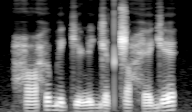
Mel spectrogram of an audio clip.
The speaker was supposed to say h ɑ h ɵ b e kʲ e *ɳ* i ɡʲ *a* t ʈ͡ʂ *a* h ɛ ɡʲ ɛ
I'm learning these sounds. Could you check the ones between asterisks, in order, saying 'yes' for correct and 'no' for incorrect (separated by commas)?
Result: yes, yes, no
